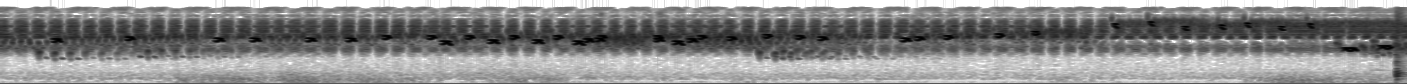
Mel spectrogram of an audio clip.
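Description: Insects chirping in a dense, fast, even pulsing chorus, with small birds calling in short chirps throughout.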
